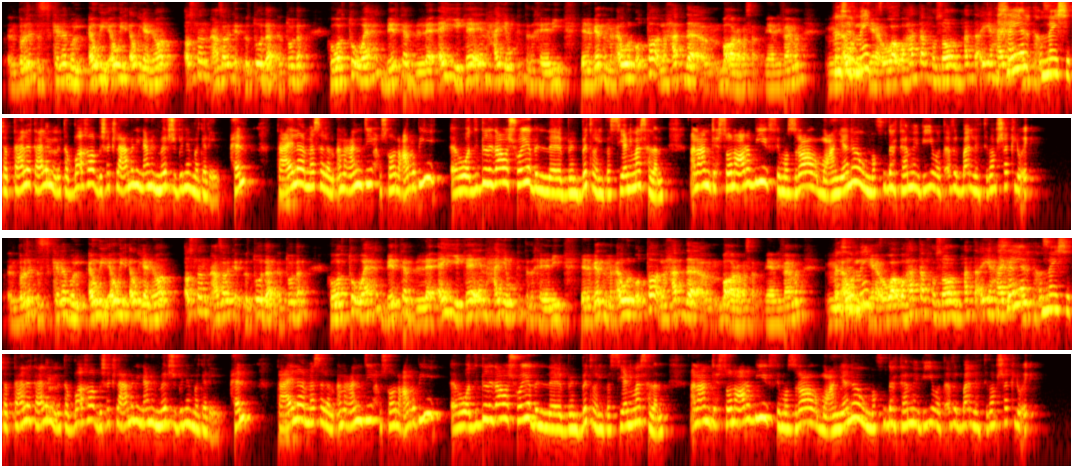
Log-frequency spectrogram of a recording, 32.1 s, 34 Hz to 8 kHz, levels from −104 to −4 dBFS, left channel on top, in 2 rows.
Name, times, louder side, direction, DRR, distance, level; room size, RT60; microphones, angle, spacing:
voice 1, 0.1-2.5 2.7-4.5 4.9-15.4 20.2-20.4, equal, 20° right, 5.3 m, -26 dB
voice 2, 12.4-13.0 14.9-19.7 20.2-31.4, left 4 dB, 60° left, 0.9 m, -25 dB
14.0 x 14.0 x 5.5 m
head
